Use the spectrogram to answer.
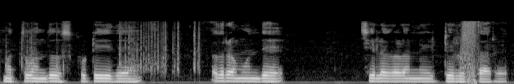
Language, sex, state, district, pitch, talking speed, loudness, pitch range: Kannada, male, Karnataka, Koppal, 135 Hz, 95 wpm, -15 LUFS, 125-140 Hz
